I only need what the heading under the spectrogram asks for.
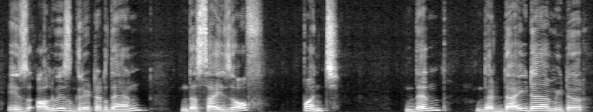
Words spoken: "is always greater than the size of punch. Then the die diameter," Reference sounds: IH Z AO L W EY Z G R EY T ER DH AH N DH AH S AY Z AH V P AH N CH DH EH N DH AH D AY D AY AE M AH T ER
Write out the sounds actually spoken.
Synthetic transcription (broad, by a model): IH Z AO L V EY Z G R EY T ER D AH N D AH S AY Z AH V P AH N CH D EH N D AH D AY D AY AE M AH T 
